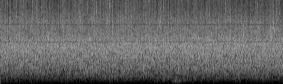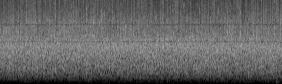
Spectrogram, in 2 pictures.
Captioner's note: applause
